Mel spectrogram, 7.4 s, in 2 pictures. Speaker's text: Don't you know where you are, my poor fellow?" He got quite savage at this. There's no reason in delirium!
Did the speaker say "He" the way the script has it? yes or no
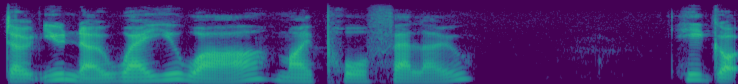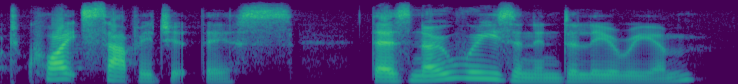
yes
